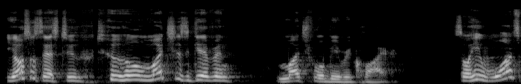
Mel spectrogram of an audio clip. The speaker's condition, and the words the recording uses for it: None; typical speech.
